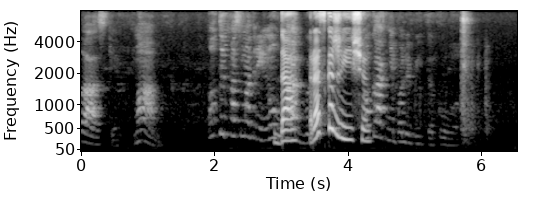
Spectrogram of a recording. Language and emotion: Russian, positive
